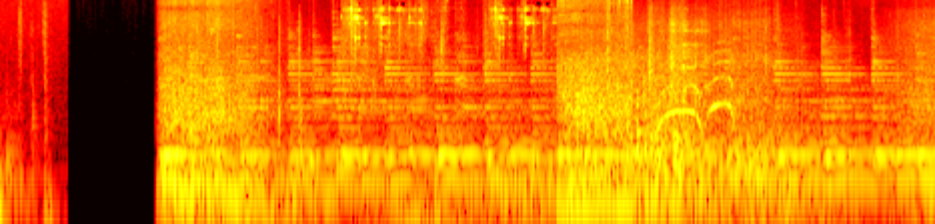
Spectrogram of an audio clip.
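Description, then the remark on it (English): A techno-style symphony made of car sounds, presented by Infiniti: after a short pause, loud sustained droning tones over steady rhythmic clicks and clinks, with a few rising-and-falling whistling sweeps toward the end. “Infiniti lets us listen to a techno symphony of car sounds.”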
